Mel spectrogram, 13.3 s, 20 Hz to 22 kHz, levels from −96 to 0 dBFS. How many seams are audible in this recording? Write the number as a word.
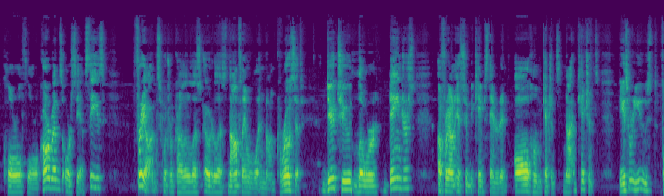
two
